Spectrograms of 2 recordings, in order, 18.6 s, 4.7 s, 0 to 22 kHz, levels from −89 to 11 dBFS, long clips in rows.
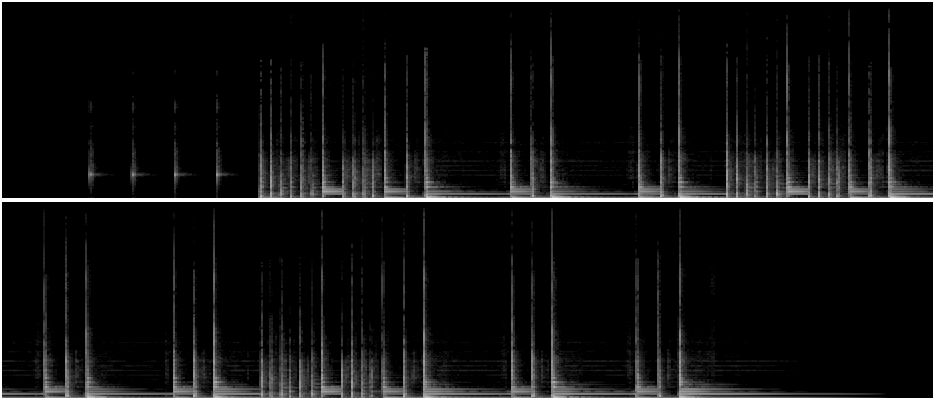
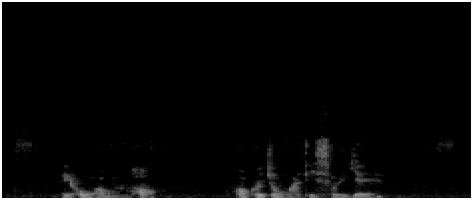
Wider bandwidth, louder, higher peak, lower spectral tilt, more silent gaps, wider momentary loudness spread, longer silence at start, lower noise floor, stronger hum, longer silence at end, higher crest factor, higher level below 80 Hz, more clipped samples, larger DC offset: first, 16 kHz vs 7.2 kHz; first, -28 LUFS vs -42 LUFS; first, 0 dBFS vs -22 dBFS; about the same, -5.5 dB/octave vs -6 dB/octave; neither; first, 19 LU vs 9 LU; first, 0.85 s vs 0.6 s; second, -67 dBFS vs -79 dBFS; neither; first, 1.55 s vs 0.9 s; first, 28 dB vs 22 dB; first, -48 dBFS vs -74 dBFS; neither; neither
